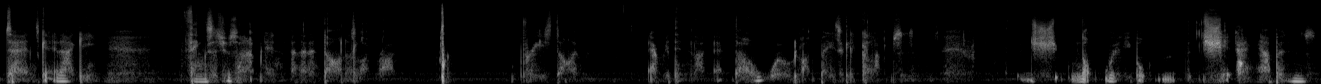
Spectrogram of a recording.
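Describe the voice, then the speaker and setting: With a mid-range, breathy-edged voice at a normal speed, a book reviewer softly whispers a rambling ASMR summary of a fantasy novel. The talk is casual and loaded with fillers and swear words.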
